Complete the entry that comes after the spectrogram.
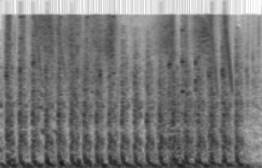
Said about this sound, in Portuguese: Puxou seu rifle e disparou. Os projéteis mergulharam contra a terra, mas nada.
